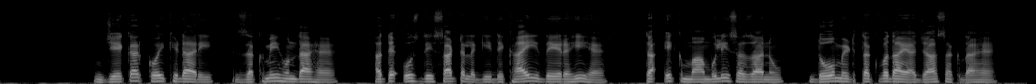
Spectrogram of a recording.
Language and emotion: Punjabi, neutral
